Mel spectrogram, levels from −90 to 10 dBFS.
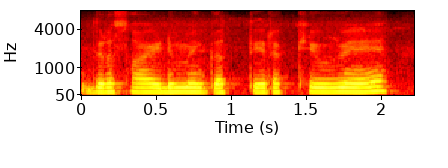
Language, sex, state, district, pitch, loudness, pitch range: Hindi, male, Uttar Pradesh, Shamli, 155 Hz, -14 LUFS, 150-155 Hz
